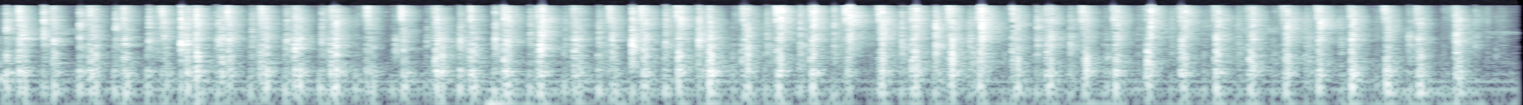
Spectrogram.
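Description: A deck of tarot cards being hand-shuffled: a fast, even patter of card edges slapping and flicking, about five or six a second, that stops at the end.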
